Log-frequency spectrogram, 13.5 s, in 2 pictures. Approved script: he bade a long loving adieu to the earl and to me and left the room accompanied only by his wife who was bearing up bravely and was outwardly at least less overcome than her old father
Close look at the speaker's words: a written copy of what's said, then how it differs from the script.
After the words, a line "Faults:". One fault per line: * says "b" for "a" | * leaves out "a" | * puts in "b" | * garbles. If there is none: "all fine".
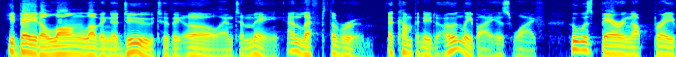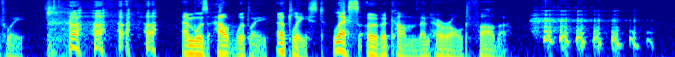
he bade a long loving adieu to the earl and to me and left the room accompanied only by his wife who was bearing up bravely and was outwardly at least less overcome than her old father
Faults:
all fine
